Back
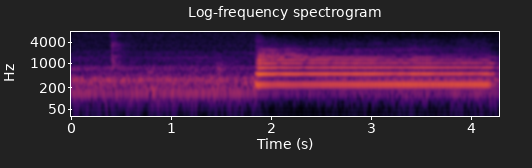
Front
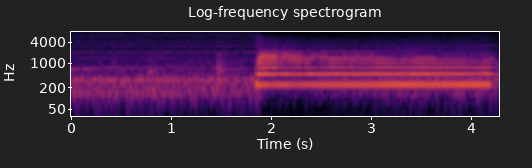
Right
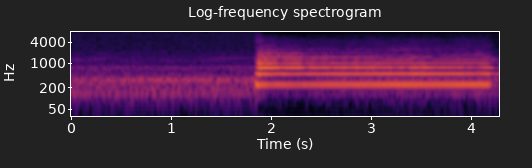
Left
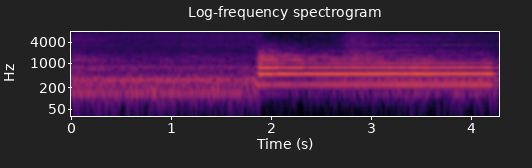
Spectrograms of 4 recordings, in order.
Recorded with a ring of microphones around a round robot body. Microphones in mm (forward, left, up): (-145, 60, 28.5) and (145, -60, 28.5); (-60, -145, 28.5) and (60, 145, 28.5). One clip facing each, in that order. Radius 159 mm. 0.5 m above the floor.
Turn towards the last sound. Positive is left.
turn(degrees=-110)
